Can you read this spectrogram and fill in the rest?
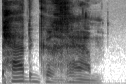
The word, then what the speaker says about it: Padgham: It's spelled Padgham. I'm going to call him Padgham.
